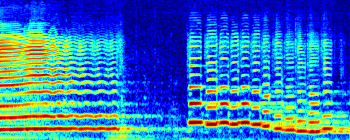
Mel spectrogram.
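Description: Alto saxophone playing alone, without the band: a long held note with a slight waver, a short pause, then a quick run of notes falling in pitch.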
